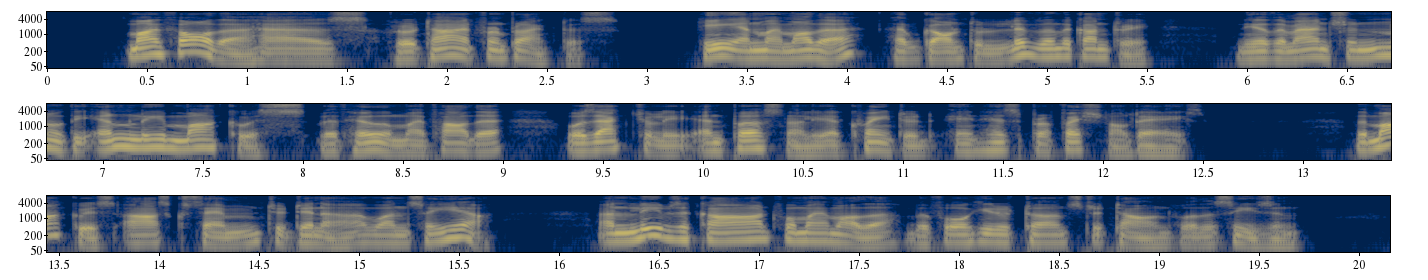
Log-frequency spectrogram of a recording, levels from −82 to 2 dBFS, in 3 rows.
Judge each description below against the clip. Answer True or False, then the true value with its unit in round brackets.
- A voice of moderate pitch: False (110 Hz)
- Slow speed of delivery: False (180 wpm)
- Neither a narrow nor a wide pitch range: False (6.4 semitones)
